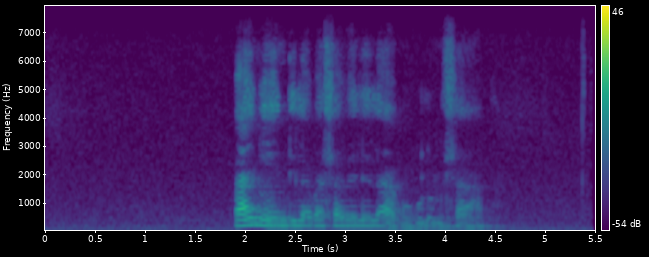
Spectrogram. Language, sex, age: Swati, male, 19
